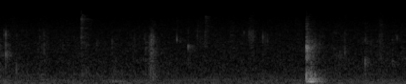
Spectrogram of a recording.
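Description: Close-miked chewing of a mouthful of pizza: soft wet mouth clicks and smacks, with one louder, sudden mouth sound about three seconds in.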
